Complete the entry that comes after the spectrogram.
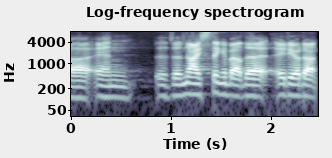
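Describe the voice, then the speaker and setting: Speaking fairly quickly, a man holds a medium pitch in a monotone, flat delivery. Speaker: conference speaker presenting software tools. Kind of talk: conference presentation. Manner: fast; frequent fillers and repetitions.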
